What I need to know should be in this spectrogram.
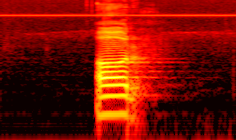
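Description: An elderly man speaks a short word calmly into a close microphone.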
